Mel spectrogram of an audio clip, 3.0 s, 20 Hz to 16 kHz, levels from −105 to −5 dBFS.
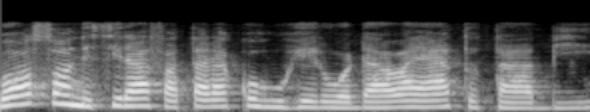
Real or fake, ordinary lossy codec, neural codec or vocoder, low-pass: fake; none; codec, 16 kHz, 16 kbps, FreqCodec, smaller model; 7.2 kHz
